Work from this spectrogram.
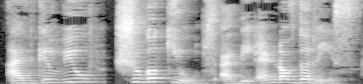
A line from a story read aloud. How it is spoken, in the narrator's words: said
